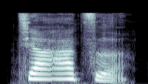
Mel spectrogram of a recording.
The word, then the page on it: 夹子: jiā zi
